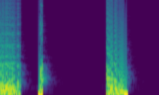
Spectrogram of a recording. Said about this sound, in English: And then lastly, when something hits the left or the right side of the screen. So we'll go to explosion.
